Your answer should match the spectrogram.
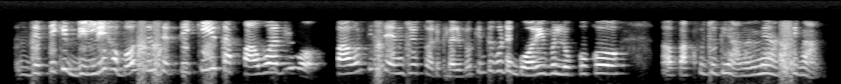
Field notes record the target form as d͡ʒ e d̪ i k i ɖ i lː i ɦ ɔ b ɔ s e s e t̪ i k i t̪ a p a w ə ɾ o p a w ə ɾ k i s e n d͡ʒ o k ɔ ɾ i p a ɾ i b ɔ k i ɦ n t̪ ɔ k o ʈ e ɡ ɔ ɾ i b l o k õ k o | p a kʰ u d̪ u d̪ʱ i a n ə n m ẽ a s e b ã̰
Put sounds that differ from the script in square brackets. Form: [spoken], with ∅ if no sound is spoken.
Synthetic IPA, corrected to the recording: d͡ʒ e [t̪] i k i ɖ i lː i ɦ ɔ b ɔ s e s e t̪ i k i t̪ a p a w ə ɾ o p a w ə ɾ k i s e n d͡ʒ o k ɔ ɾ i p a ɾ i b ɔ k i [∅] n t̪ [u] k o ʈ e ɡ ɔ ɾ i b l o k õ k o | p a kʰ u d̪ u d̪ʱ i a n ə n m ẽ a s [i] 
